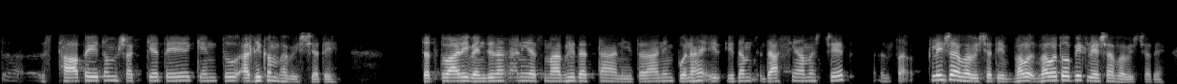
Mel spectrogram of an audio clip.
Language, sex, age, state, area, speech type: Sanskrit, male, 18-30, Jharkhand, urban, conversation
